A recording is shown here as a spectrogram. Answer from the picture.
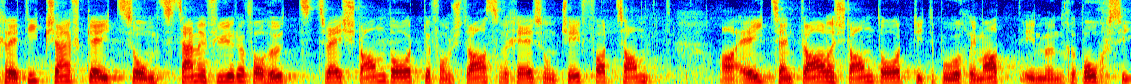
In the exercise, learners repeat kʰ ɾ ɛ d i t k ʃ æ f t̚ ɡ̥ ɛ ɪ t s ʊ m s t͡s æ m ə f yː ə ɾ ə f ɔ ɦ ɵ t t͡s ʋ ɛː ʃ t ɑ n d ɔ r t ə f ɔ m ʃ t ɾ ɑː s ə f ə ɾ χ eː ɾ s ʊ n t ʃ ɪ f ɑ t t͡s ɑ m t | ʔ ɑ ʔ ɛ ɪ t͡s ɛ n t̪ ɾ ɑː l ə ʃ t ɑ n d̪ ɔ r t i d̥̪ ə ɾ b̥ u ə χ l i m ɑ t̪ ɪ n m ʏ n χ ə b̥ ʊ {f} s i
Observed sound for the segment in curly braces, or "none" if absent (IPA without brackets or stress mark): χ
